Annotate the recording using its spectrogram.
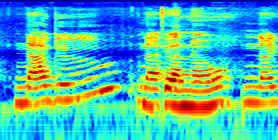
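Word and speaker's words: Ngannou: pronounce his last name, Nagu. I think the N is silent, so it'll be Gnu.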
